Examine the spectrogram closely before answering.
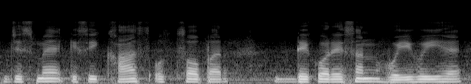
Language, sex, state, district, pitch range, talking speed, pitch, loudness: Hindi, male, Uttar Pradesh, Lucknow, 120-130 Hz, 115 wpm, 120 Hz, -14 LUFS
